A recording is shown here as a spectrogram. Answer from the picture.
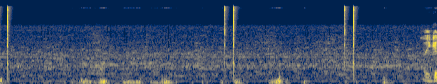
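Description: Computer mouse clicks: one click at the start, then two quick pairs of clicks about four and a half and seven seconds in, over a faint steady hum with low dull bumps in between.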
